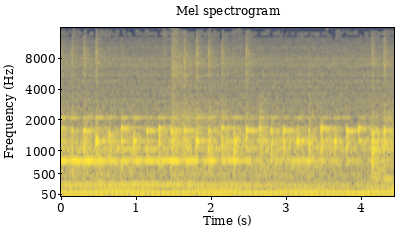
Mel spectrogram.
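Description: Background music: a quick, repeating run of short high notes, about five a second, over steady held low tones.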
